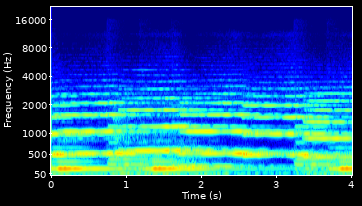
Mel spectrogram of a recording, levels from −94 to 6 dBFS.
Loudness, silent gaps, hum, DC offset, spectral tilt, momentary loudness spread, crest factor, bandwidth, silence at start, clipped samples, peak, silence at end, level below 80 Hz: -29 LUFS; none; none; under 0.1%; -9 dB/octave; 6 LU; 14 dB; 5.2 kHz; 0 s; under 0.1%; -14 dBFS; 0 s; -52 dBFS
